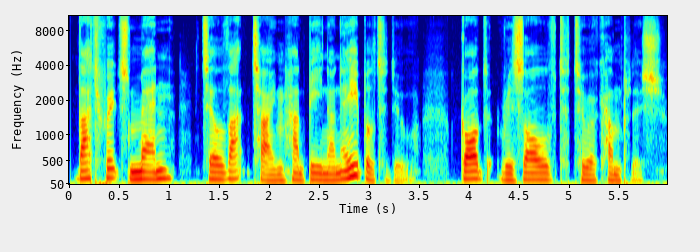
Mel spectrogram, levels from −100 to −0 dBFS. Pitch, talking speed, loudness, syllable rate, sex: 130 Hz, 150 wpm, -18 LUFS, 4.1 syllables/s, male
